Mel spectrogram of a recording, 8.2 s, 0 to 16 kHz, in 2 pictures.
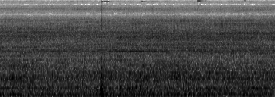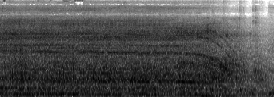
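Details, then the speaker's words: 2018 Coachmen Apex 276BHSS kitchen slide-out extending: a steady motor whine under the room hum that cuts off sharply at full travel as the motors shut off automatically, which is normal. "This slide's a little bit different. Once it's fully extended, you'll just hear the motors whine and then they'll shut themselves off automatically."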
